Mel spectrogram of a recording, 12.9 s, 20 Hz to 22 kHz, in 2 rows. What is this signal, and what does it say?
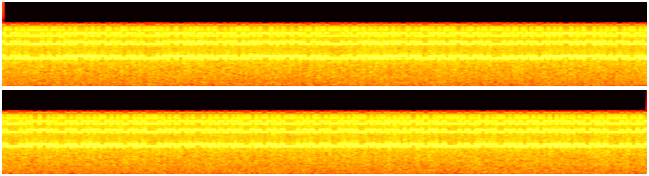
Two-tone teleprinter signal, about 170 Hz shift.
